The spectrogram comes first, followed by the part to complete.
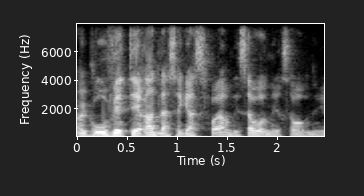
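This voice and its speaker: The speaker has a Quebec accent and a fairly quick pace. Their intonation stays fairly even. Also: man. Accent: Québécois. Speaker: audio drama creator. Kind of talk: interview. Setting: live voice chat. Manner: halting, many fillers.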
